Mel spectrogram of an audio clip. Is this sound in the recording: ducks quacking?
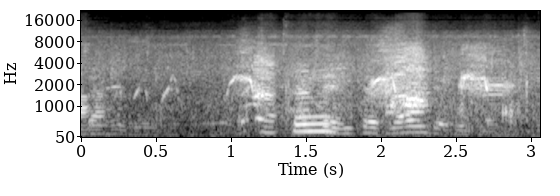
yes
